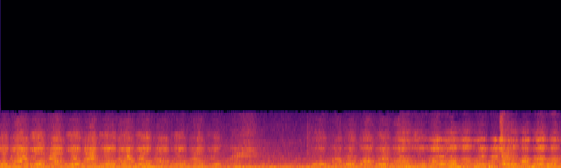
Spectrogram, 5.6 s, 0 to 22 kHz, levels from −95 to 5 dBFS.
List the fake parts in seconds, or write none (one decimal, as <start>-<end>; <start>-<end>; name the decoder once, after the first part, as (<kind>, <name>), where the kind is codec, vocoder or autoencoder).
4.0-5.6 (codec, SNAC)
